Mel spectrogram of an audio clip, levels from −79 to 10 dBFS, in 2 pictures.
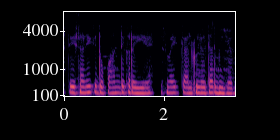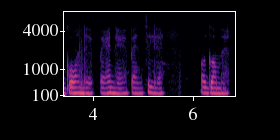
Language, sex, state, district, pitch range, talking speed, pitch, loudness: Hindi, female, Jharkhand, Sahebganj, 185-205 Hz, 175 wpm, 195 Hz, -31 LUFS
